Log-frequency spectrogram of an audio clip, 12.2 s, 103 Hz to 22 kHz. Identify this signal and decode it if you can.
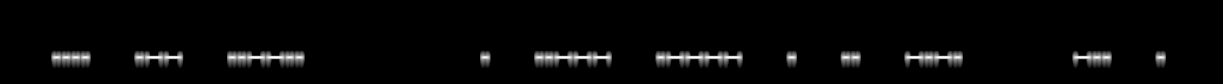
Morse code, heard as a keyed tone, about 25 wpm, spaced as for 13 wpm, 570 Hz. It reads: HW? E21EIC DE
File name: qso208b 13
